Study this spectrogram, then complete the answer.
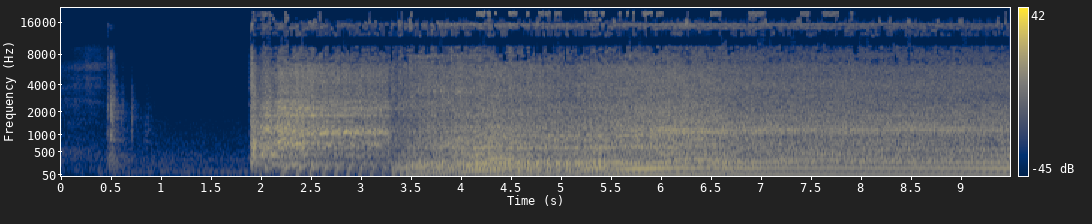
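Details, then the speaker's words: Ranch King riding lawn mower, bought used with some rust, started on a jumped/charged battery: brief cranking, then an idle that wavers and never runs smooth; owner thinks it needs a carb rebuild or clean. Uneven idle. "Um I did have an issue where I think it needs a carb rebuild or carb clean and the idle was funny."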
